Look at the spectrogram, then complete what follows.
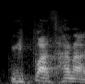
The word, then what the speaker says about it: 위빠사나: 뭐 남방 투행법 가운데 위빠사나 위빠사나 위 빡 사 나 저 발음도 여러가지로 많이 하는데 저게 표준 발음입니다 윗밭 사나 빠사나가 먼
